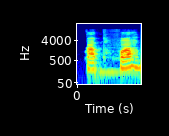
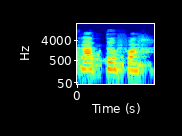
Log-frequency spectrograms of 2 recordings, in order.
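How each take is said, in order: First: The t and f sounds run together. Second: A vowel separates the t and f sounds. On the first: The speaker calls it wrong. "bukannya jadi katfah" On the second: The speaker calls it right. "tapi katefah"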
